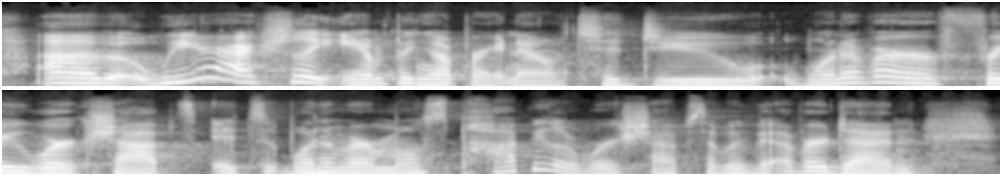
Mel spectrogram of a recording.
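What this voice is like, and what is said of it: Slightly wonky, cold-affected voice. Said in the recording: “I have a bit of a cold, so if I sound a little wonky”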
